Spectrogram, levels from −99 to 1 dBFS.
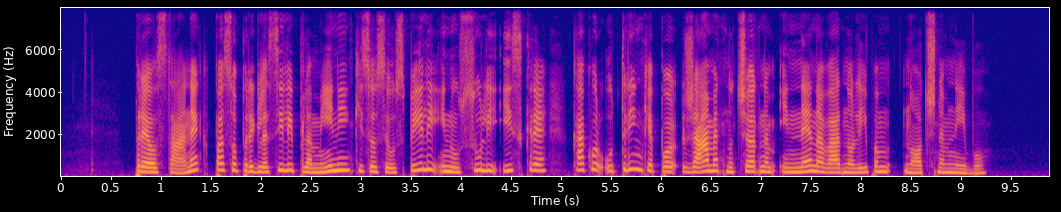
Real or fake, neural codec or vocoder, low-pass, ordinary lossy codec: real; none; none; none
